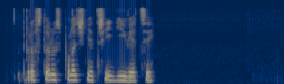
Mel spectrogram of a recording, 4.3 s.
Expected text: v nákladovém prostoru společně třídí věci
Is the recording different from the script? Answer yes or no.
yes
